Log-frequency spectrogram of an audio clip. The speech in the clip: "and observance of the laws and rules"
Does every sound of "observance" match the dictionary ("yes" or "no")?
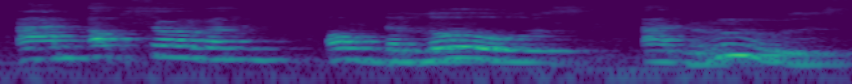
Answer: no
